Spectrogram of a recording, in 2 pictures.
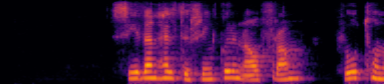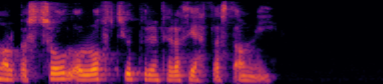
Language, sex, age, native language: Icelandic, female, 60-69, Icelandic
